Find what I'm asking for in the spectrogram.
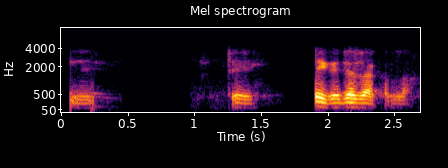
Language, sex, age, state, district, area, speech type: Urdu, male, 18-30, Uttar Pradesh, Saharanpur, urban, conversation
